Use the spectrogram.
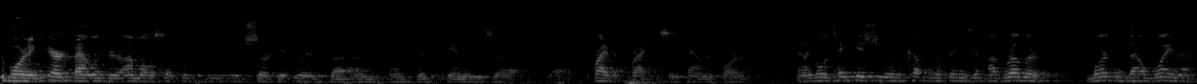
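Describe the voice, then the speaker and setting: This man's voice is fairly high and somewhat breathy, with ordinary pitch variation and big swings in loudness. He talks fairly quickly, and room echo is audible. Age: 60s. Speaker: lawyer, bar board member. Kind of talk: formal meeting remarks, debate. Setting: hotel meeting room, livestreamed. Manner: halting, many repetitions and fillers.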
